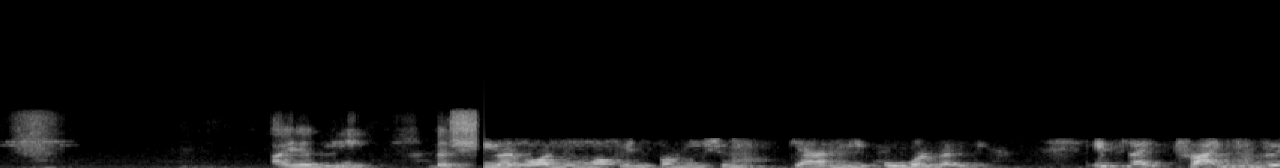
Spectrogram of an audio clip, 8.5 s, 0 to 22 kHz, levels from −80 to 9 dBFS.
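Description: At 3.17 s the speech breaks off in a handover gap lasting about 60 ms, until 3.23 s. During the network switch no speech frames arrive, so the sound fades within a few tens of milliseconds and then goes fully silent. It differs from a dropout or packet-loss concealment because there is no smeared or repeated fragment filling the hole. The audio simply stops, and the speech spoken during that moment is gone.

From 3.23 s to the end of the clip there is a fallback to narrowband. Before the gap, the speech has the fuller, clearer top end of HD Voice, with only light coding damage, which fits AMR-WB at 12.65 kbit/s. After it, nothing above 4 kHz remains. The speech turns duller and rougher, which points to AMR-NB at around 7.4 kbit/s. What sets this apart from a plain low-pass filter is that it starts abruptly at the handover and comes with coarser coding texture, not just lost brightness.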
